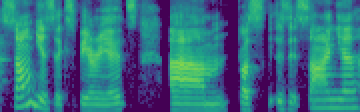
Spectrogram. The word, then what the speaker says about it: Sonja: Hey, yeah, you said right the second time, Sonja.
